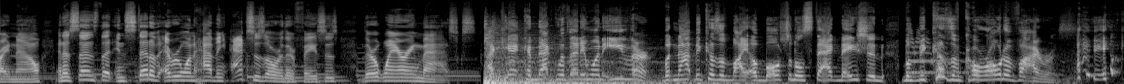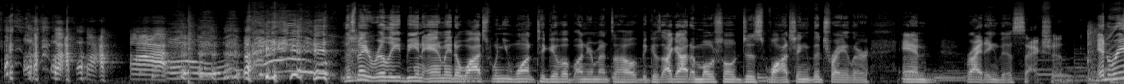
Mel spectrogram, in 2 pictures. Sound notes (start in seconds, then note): 10.7 both laughing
